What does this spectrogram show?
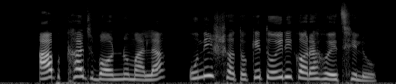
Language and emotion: Bengali, neutral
